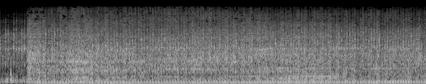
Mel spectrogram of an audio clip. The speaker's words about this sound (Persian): در ولسوالی واشهر ولایت هلمند، افراد مسلح طالبان در نزدیکی یک زمین کشت کوکنار ساده و تماشا میکنند که چگونه تراکتور کشت کوکنار را تخریب میکنند.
